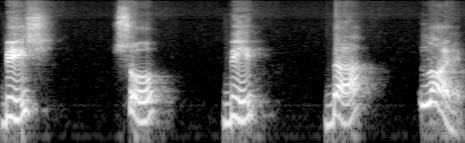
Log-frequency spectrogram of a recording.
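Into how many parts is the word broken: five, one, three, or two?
five. The word is broken into five separate parts. "পাঁচটা"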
